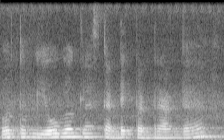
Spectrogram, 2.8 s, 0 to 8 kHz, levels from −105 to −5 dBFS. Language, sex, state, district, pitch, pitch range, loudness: Tamil, female, Tamil Nadu, Kanyakumari, 190 Hz, 175-205 Hz, -16 LUFS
